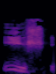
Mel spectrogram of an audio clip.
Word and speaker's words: Ish: So you have Ish. It's pronounced as Ish. Ish is man.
